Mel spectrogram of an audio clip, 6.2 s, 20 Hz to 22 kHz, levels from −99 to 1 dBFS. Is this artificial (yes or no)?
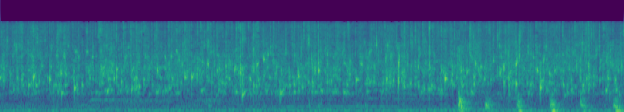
yes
